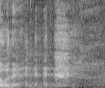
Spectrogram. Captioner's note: laughing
